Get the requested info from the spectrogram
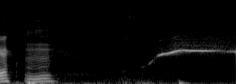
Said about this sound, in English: The worst whistle I've ever heard, man.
